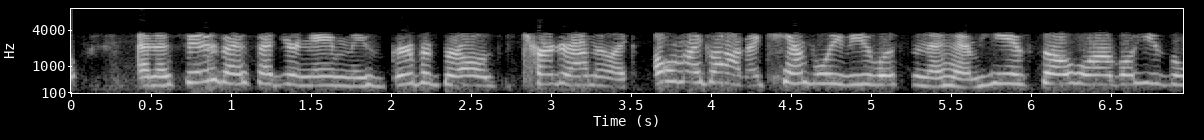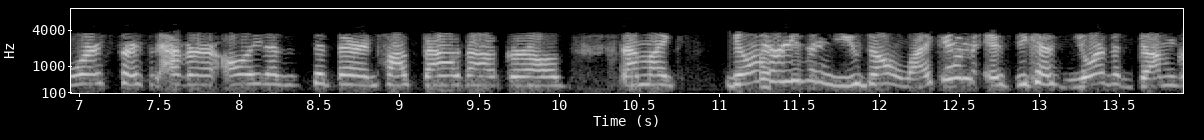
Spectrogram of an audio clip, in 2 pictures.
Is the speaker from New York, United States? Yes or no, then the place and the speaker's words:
no; California, United States; Where am I from? California. Somewhere that you're not.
